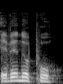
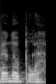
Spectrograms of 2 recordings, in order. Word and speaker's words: Evenepoel: Alors Evenepoel, il a dit dans la prononciation sur le site des Jeux Olympiques, c'est Evenepoel. Voilà. Evenepoel.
